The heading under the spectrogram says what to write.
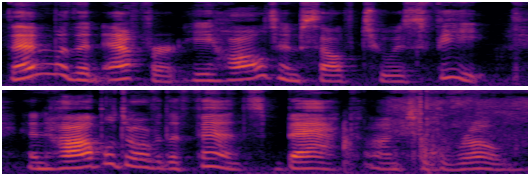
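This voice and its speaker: A woman reading a children's picture book aloud, expressive, with small slips and restarts. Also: mid-range voice, normal speed, slight background noise. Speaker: storybook reader.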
